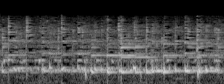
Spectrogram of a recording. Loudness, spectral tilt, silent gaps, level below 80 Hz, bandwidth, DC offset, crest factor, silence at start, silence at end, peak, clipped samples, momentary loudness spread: -17 LUFS; 0 dB/octave; none; -54 dBFS; 10.5 kHz; under 0.1%; 16 dB; 0 s; 0 s; -2 dBFS; under 0.1%; 5 LU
